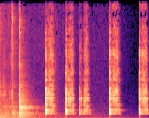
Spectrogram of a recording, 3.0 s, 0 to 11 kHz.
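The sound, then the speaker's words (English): Eggs being stir-fried in oil in a pan, heard as a series of short, quiet scraping strokes against the pan separated by brief gaps of near silence. “Then, heat some oil in a pan and add the eggs to it. Stir fry for 1 minute.”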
